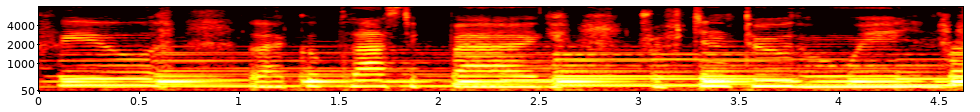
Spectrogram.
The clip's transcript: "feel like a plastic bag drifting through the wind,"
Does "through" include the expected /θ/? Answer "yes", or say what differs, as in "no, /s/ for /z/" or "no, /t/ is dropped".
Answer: yes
